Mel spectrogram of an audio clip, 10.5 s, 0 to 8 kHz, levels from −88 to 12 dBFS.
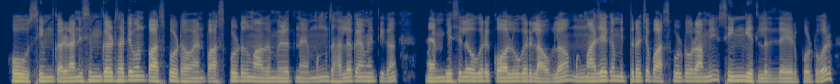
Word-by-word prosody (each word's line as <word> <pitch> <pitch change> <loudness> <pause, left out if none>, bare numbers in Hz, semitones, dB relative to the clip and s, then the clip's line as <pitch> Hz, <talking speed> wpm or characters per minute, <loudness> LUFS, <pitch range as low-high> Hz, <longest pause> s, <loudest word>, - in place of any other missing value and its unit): हो, 125 -2 +5
SIM 130 +1 -1
card. 120 -1 +3
आणि 125 +2 +2
SIM 140 +2 0
कार्डसाठीपण 145 +1 +3
passport 130 -1 +2
हवा 115 -1 +1
आहे. 115 - -2
आणि 110 - -6
पासपोर्टच 120 +4 -1
माझा 120 -1 0
मिळत 115 0 -2
नाही. 110 -2 -4
मग 130 +3 -3
झालं 120 +1 -1
काय 140 -1 0
माहिती 130 0 -4
का, 125 +3 -3 0.5
एम्बेसीला 130 +3 +1
वगैरे 135 +1 +2
कॉल 120 -1 +3
वगैरे 130 +1 0
लावला. 115 +5 0
मग 135 -4 -4
माझ्या 130 +3 +3
एका 150 +1 -1
मित्राच्या 140 +1 -1
पासपोर्टवर 130 +1 -1
आम्ही 140 +6 -2
सिम 145 -1 +2
घेतलं 115 -5 +1
तिथे 110 0 -1
एअरपोर्टवर, 110 - -1
130 Hz, 195 wpm, -22 LUFS, 120-140 Hz, 0.5 s, हो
